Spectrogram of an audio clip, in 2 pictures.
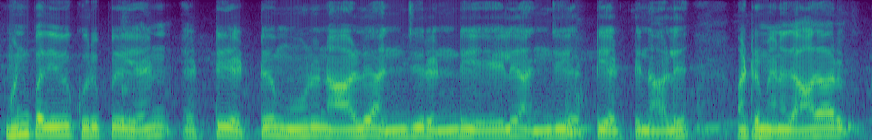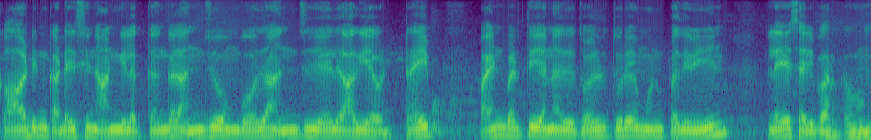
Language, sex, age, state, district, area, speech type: Tamil, male, 18-30, Tamil Nadu, Madurai, rural, read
